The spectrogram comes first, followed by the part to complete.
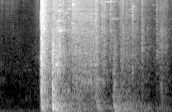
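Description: A sledgehammer strikes a thick, already-cracked glass door pane about half a second in, and the glass shatters with shards cracking and tinkling down, a second sharp break following near the middle before it dies away.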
